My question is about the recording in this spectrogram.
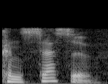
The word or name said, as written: concessive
